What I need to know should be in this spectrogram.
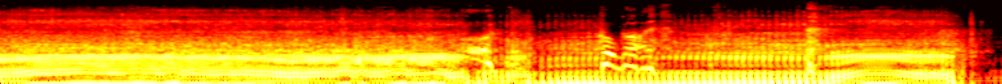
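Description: A dirt bike engine revs loudly and sputters up close.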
